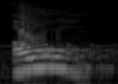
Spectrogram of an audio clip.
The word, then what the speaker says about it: ओम: ओम अ उ म ओम।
